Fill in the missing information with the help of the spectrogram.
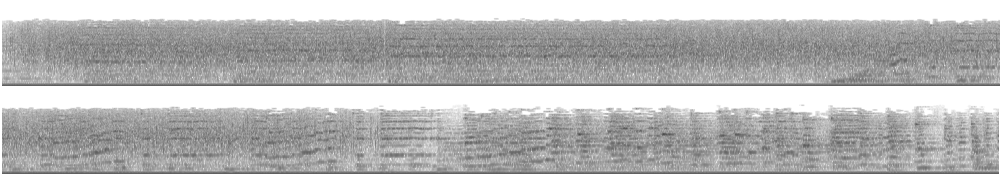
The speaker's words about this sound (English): Hear that? It's coming from the new power saw the Nelson's next-door neighbor Thorny has set up in his garage. Thorny's working on a project this morning, and David and Ricky are watching. Uh-oh, he's about to make a cut on a long board.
